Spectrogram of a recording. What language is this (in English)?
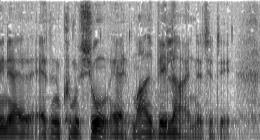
Danish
